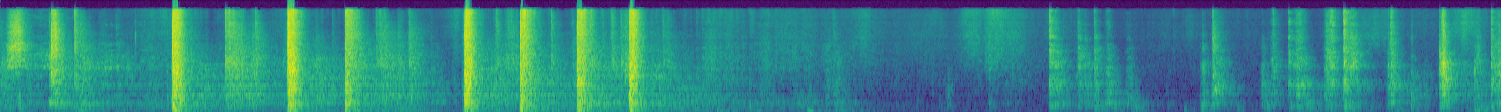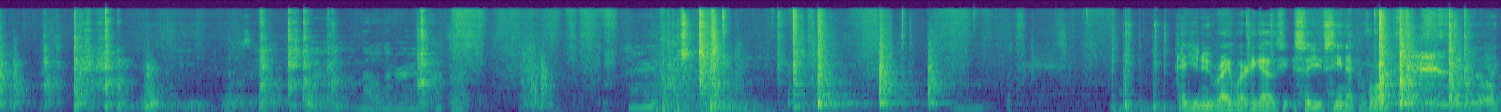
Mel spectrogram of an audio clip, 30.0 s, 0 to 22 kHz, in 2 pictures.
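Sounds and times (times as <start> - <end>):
loud blows on sheet metal: 1.6 - 7.3.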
